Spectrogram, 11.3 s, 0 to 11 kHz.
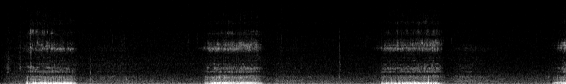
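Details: Steady, rumbling snores about 17 a minute, each a long rough in-breath with quieter breathing between; snoring.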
